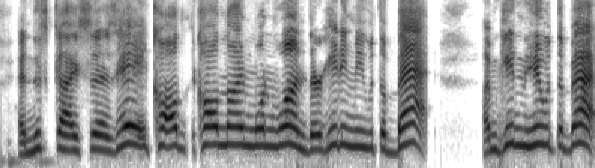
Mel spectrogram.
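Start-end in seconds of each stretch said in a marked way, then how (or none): 1.1-6.0 put-on high, urgent yelling in a man's voice. Retelling a man calling out while being attacked, imitating him yelling for help. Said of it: "he yells to me".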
